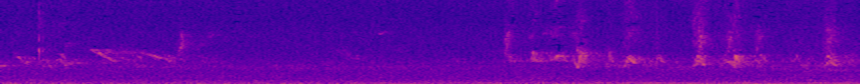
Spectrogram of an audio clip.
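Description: Birds chirping over a low, steady outdoor rumble: a few short falling chirps at the start, then a run of quick chirps over the last second and a half.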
